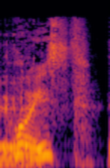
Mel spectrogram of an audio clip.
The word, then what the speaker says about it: Hoist: og så nu ved vi ikke lige, hvordan vi skal udtale, så vi staver det lige, H-O-I-S-T Finans. – Hoist? – Ja, det er ikke lidt svensk.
